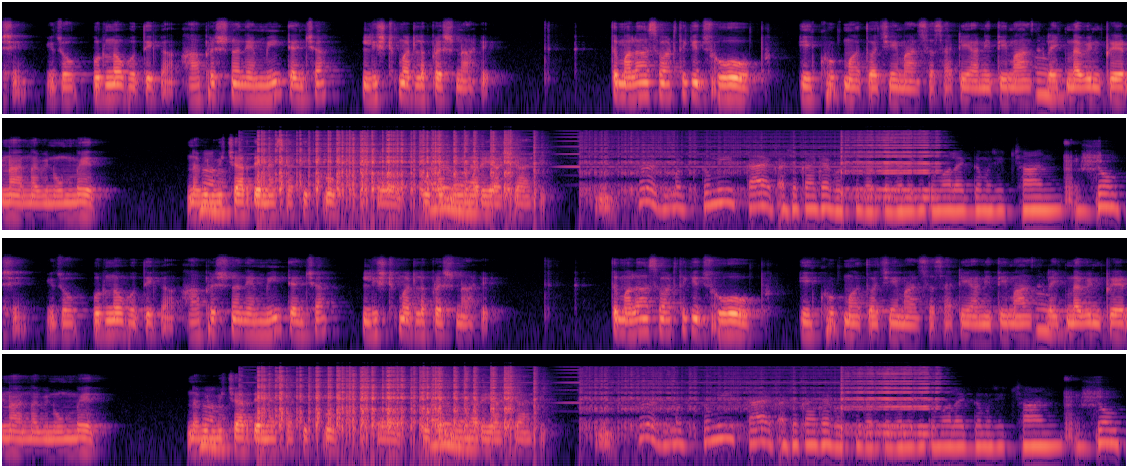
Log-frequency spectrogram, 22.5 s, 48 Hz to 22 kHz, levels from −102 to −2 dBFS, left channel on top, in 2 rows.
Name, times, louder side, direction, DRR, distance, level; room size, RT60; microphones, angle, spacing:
voice 1, 0.0-3.2 3.6-4.7 6.1-7.5 8.0-12.2 13.1-14.6 15.0-16.6 17.2-17.4 22.1-22.2, left 2 dB, 30° left, 11 dB, 1.1 m, -35 dB
voice 2, 10.3-10.6 13.2-13.5 15.5-16.2 17.6-22.4, left 2 dB, 75° left, 12 dB, 1.5 m, -39 dB
sound 1, 13.6-16.6 16.9-20.6, equal, ahead, 1.6 m, -37 dB
15.0 x 6.7 x 7.7 m, 0.39 s
head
